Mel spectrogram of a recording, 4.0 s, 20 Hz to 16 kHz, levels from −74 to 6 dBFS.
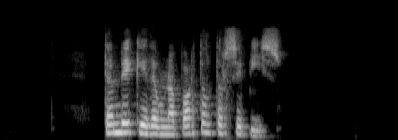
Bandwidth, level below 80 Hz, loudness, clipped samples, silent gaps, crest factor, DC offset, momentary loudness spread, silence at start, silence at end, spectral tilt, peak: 7.8 kHz; -62 dBFS; -17 LUFS; under 0.1%; none; 18 dB; under 0.1%; 11 LU; 1.05 s; 1.2 s; -5 dB/octave; -2 dBFS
